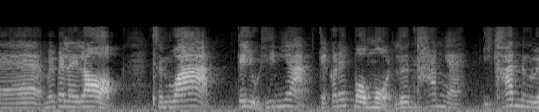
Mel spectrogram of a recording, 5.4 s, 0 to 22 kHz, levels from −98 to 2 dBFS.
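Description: Opus compression runs through the whole clip: the speech sounds rough and grainy, with vowel tones smeared into a noisy texture rather than the swirling holes of MP3-style damage. Nothing is present above 8.2 kHz, so the top end is sealed off. This is likely heavy Opus coding in its music-oriented CELT mode, which fits a rate of about 12 kbps. With so few bits, the encoder fills the upper bands with folded or noise-like content instead of leaving them empty.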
